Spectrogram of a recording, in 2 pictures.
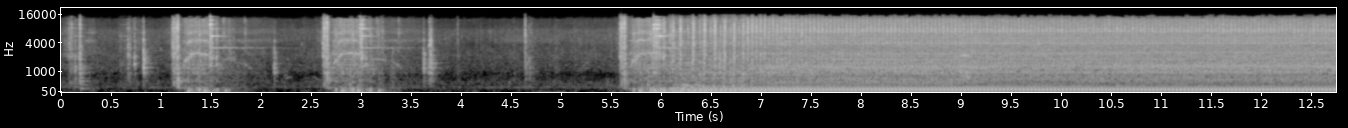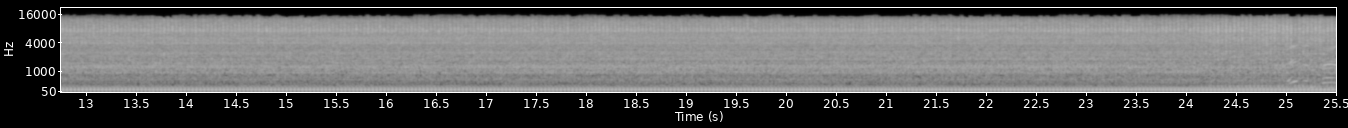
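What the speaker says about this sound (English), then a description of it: "that's a new motor that has got a bit of load on it right now" A new water pump motor, replacing a seized one, starts after a few short attempts and then runs loud and steady under load. The close mechanical hum continues unbroken for about twenty seconds.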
